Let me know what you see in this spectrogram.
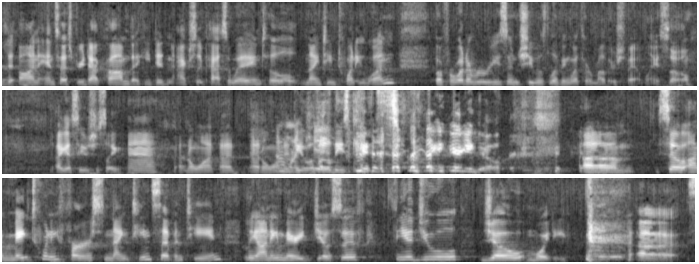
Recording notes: as we record LIVE from the True Crime Podcast Festival in Dallas, TX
